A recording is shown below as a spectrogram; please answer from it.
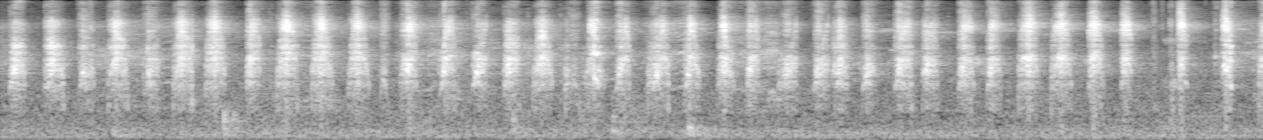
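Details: Juvenile common flameback calling without pause, rapid roll used to tutor songbirds: buzzy, harsh chips in a fast, slightly uneven series of about three per second.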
